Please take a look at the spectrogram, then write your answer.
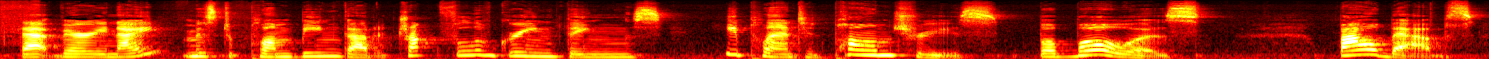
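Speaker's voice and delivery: plain reading voice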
